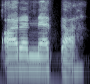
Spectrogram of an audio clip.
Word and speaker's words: Araneta: Pronounce his last name for Araneta. You have to roll your R. Araneta.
